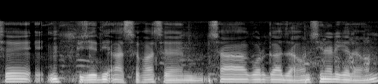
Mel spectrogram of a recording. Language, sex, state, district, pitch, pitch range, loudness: Chakma, male, Tripura, Unakoti, 110 Hz, 105-120 Hz, -14 LUFS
